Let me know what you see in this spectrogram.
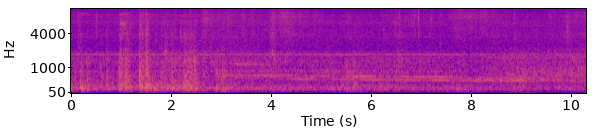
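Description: Inside an E5-series Shinkansen slowing into a station: steady running rumble, with a louder stretch of clattering knocks in the first three seconds, then faint whines slowly falling in pitch as the train brakes.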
